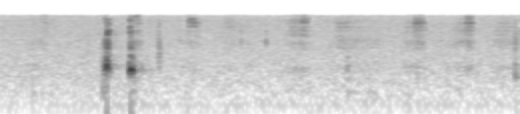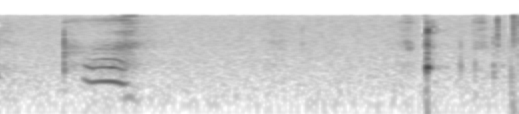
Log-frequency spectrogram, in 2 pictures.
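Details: Infant hiccups: a few abrupt, sharp catch sounds with a brief soft coo in a quiet room.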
